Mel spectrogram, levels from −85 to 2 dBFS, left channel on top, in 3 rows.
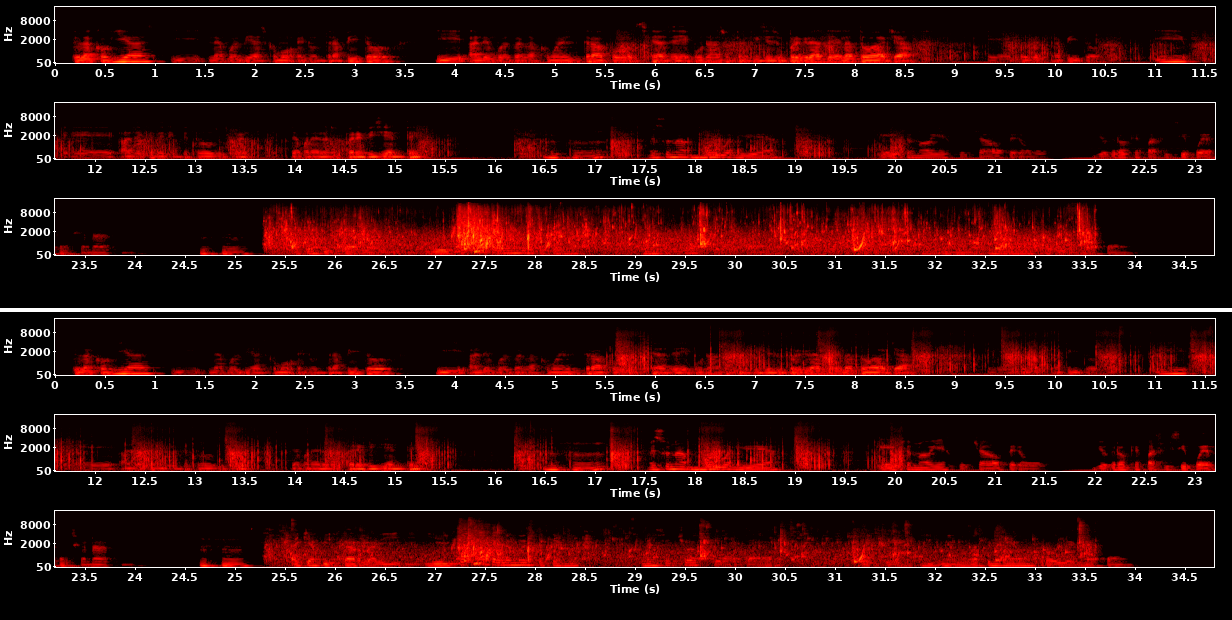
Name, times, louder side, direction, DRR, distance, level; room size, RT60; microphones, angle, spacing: voice 1, 0.2-3.5 3.8-8.8 9.3-10.5 11.0-11.4 11.8-13.6 14.0-15.3, left 3 dB, 60° left, 0.8 m, -52 dB
sound 1, 4.2-23.5, left 2 dB, 20° left, 1.1 m, -73 dB
sound 2, 5.5-20.1, right 6 dB, 45° right, 0.4 m, -57 dB
voice 2, 16.5-17.2 17.5-18.9 19.8-21.5 22.0-24.0 24.6-28.5 29.1-30.5 31.2-34.0, right 3 dB, 80° right, 0.8 m, -56 dB
sound 3, 25.3-33.6, left 9 dB, 80° left, 0.5 m, -46 dB
6.3 x 5.4 x 4.2 m
head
